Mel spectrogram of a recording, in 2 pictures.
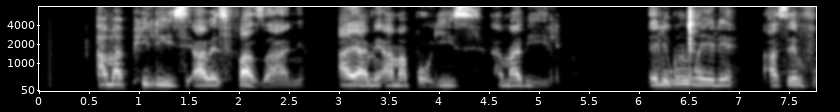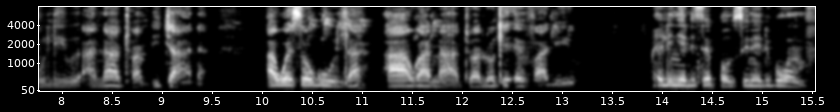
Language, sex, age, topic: North Ndebele, male, 18-24, health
